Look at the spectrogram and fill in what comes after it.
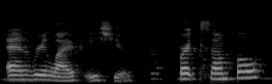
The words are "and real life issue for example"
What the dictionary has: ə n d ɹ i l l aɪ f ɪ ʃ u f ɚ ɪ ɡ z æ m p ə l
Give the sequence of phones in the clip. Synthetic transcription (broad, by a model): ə n ɹ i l l aɪ f ɪ ʃ u f ɚ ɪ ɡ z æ m p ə l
